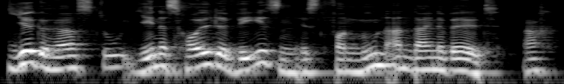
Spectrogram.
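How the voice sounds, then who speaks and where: A man reading the lines of a grave, resolute male friend who is saying farewell, in a solemn, measured way. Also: mid-range voice, dark tone, close to an everyday voice. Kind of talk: audiobook reading of quoted speech.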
